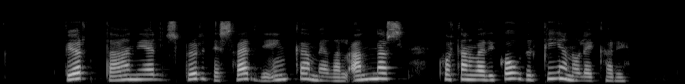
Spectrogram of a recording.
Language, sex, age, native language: Icelandic, female, 50-59, Icelandic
